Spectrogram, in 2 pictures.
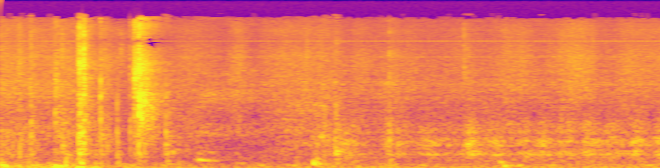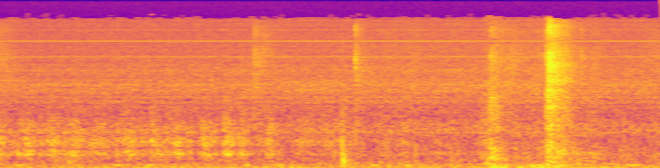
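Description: A few sharp knocks and clatters, like a cupboard or door being handled, then a steady low rumble, with more knocks near the end.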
